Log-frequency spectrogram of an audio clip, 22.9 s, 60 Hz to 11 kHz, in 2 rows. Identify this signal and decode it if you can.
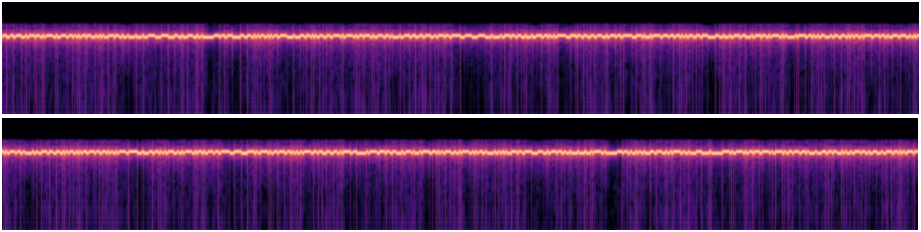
RTTY, about 45.45 baud. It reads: IN EARLY 1990, MISSOURI AGAIN TOOK PART IN THE RIMPAC EXERCISE AND KAISS RETURNED TO RELIEVE CHERNESKY ON 13 JUNE. GULF WAR
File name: fsk170 / USS-Missouri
